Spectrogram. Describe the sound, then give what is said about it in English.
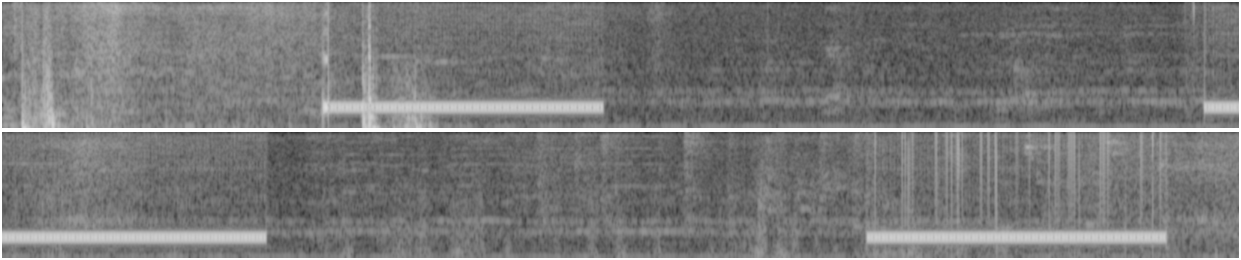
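A phone line rings while a call is transferred to a cell phone number: three steady, mid-pitched ringback tones, each about two seconds long, separated by regular pauses over a faint line hum. “Let me transfer you to his cell phone number.”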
